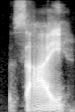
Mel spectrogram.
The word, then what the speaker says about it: xi: This is the Greek letter xi, pronounced xi. That's how we pronounce it in English.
